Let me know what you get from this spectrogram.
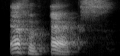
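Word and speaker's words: f(x): that we use is f so we define f of x we write f is the name of the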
